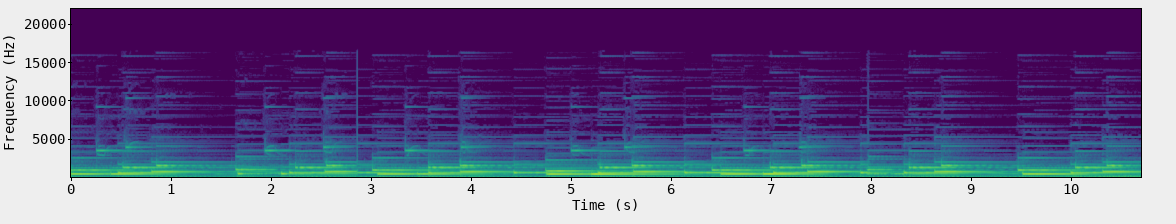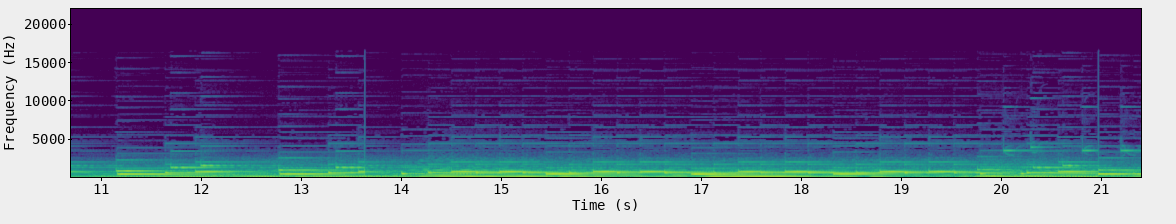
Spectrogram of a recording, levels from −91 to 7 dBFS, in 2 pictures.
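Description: At 2.86, 7.97, 13.63 and 20.97 s, brief glitches break into the sound. Each is damaged data in a compressed stream. Corrupted bytes make the decoder misread frames there. It loses sync, hunts for the next frame header, and a chirp, squawk, click or short hole results.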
